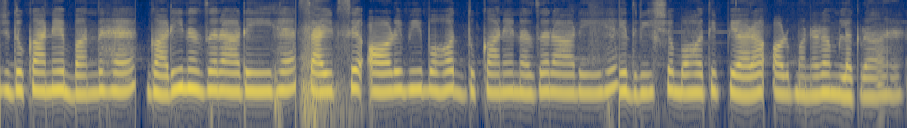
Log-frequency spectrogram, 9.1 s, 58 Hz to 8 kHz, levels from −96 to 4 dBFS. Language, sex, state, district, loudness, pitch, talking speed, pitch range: Hindi, female, Bihar, Jahanabad, -18 LUFS, 240 Hz, 180 wpm, 230-255 Hz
